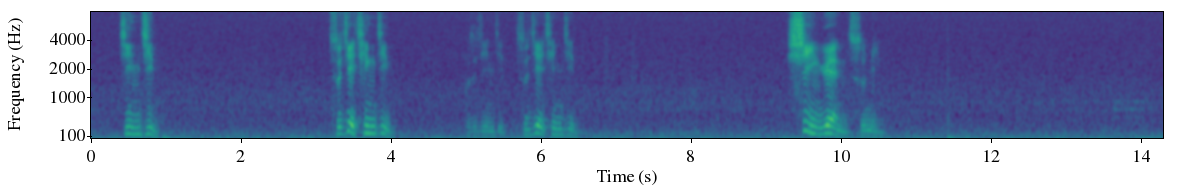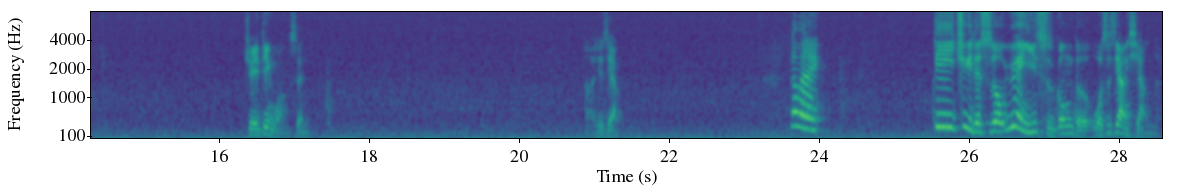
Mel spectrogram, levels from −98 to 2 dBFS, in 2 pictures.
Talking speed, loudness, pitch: 95 characters per minute, -30 LUFS, 110 Hz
